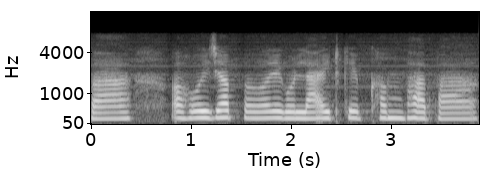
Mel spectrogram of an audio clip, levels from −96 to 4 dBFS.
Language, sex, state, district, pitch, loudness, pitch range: Bhojpuri, female, Uttar Pradesh, Gorakhpur, 210 Hz, -15 LUFS, 200-215 Hz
